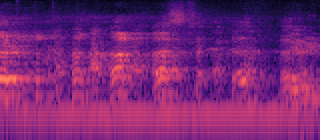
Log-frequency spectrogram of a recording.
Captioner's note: laughter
